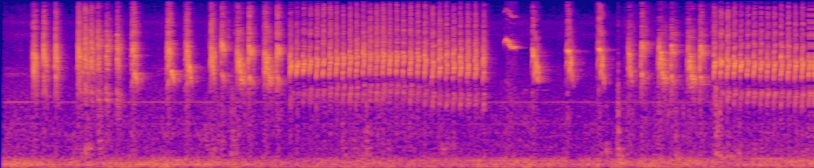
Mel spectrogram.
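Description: Long-tailed shrike (cendet) singing: a quick series of sharp, high chattering notes, running into a fast rattling trill from about three seconds in for about two seconds, and again near the end.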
